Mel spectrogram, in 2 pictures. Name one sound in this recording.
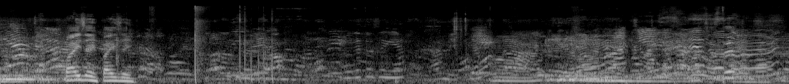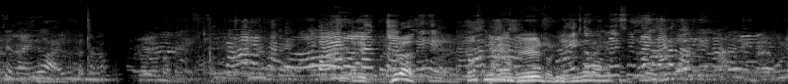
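A group of children and adults sing together nearby.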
